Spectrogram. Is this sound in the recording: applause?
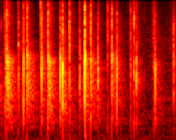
yes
